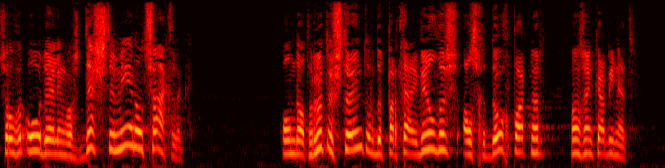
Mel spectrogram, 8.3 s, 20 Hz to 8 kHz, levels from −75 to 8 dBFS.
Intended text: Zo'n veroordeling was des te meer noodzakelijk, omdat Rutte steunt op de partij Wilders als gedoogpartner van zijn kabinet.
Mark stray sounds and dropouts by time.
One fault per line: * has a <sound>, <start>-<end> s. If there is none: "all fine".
all fine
